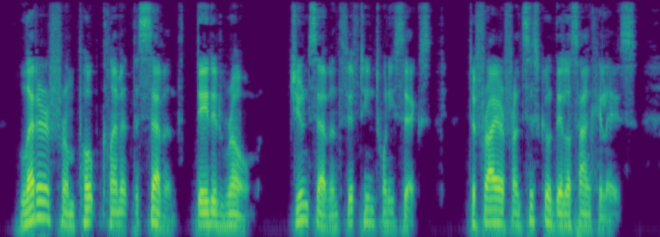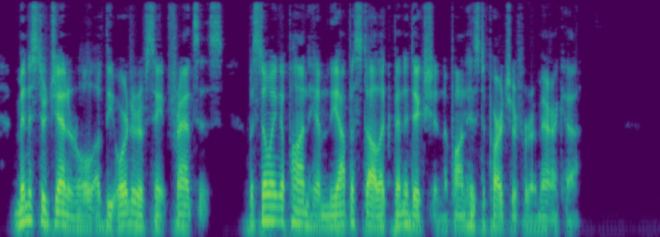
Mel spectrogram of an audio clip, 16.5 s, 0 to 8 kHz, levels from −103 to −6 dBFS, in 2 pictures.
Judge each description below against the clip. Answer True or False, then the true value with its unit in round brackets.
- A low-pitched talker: True (110 Hz)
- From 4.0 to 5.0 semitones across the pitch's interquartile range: True (4.6 semitones)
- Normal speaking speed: False (130 wpm)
